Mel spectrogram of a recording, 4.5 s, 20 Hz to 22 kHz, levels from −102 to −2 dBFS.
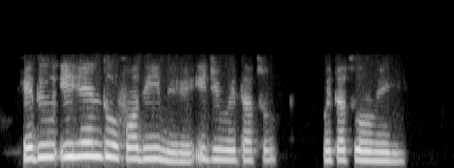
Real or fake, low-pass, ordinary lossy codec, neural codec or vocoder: real; 5.4 kHz; Opus, 16 kbps; none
